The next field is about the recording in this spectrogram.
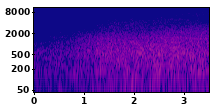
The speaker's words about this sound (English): At a place like this, with dramatic vistas and waves lapping noisily against the shore, it's easy to let the worries of the world melt away and just become spellbound by the sheer awesomeness of nature.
